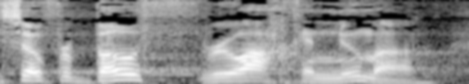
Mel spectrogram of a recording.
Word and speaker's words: pneuma: Pneuma. Yeah, pneuma. It's got often a silent P at the beginning of it.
